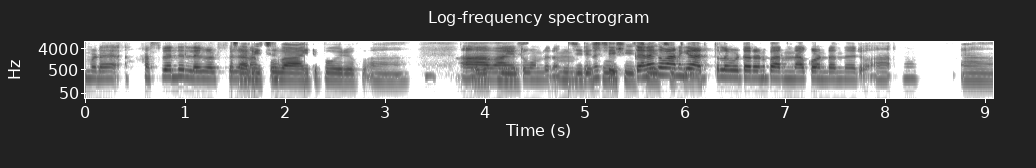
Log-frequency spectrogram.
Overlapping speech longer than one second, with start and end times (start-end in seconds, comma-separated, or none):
3.9-6.2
